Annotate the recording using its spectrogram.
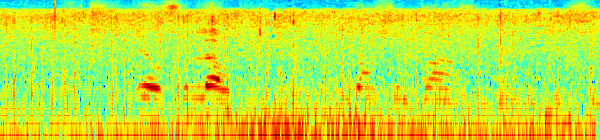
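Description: A young man raps rhythmically, close by.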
